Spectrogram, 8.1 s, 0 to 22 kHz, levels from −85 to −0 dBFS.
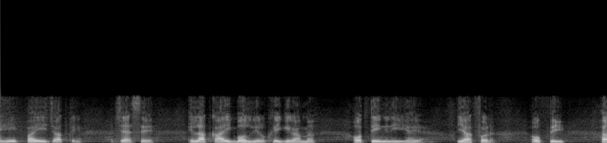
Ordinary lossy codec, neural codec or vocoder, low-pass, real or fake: none; codec, 16 kHz in and 24 kHz out, 0.4 kbps, LongCat-Audio-Codec, fine tuned four codebook decoder; 7.2 kHz; fake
